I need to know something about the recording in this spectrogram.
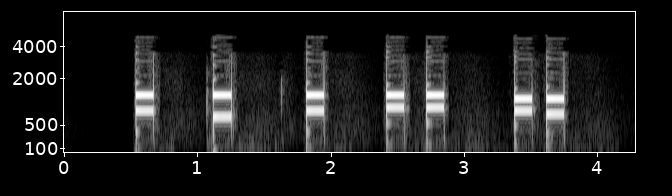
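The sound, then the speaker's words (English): Seven touch-tone keypad beeps as a subscriber PIN is punched in on a phone during a call, each a short two-pitched electronic tone in an uneven rhythm, some pressed in quick pairs, with no talking. “Please enter your subscriber PIN followed by the pound sign.”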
